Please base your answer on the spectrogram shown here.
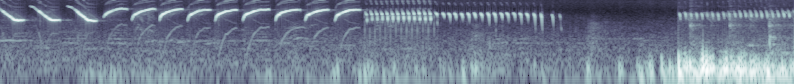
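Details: Singing canary meant to push chicks into song and prepare females: loud downslurred whistles, a run of rising upswept notes, then a fast rattling trill, a brief gap and another buzzy trill over low rumble.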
